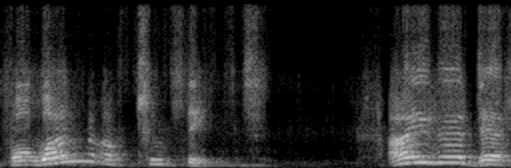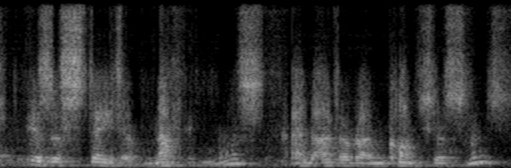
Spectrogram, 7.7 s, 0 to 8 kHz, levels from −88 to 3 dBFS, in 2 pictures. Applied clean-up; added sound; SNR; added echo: neural separator model SepFormer DNS4.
